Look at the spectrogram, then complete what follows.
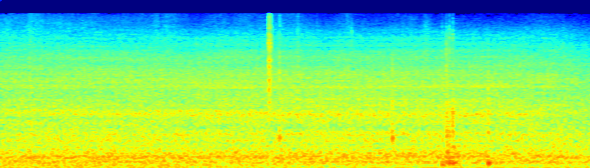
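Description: Steady engine and road noise inside a moving car's cabin, with one short click about two and a half seconds in.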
